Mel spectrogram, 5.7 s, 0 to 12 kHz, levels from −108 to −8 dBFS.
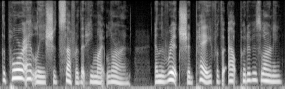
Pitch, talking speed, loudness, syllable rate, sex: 200 Hz, 220 wpm, -19 LUFS, 4.8 syllables/s, female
